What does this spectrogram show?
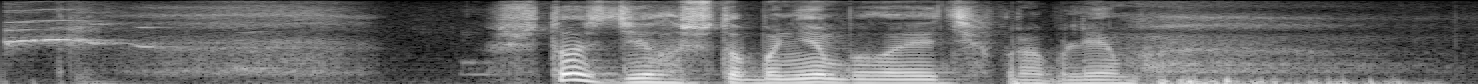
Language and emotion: Russian, sad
